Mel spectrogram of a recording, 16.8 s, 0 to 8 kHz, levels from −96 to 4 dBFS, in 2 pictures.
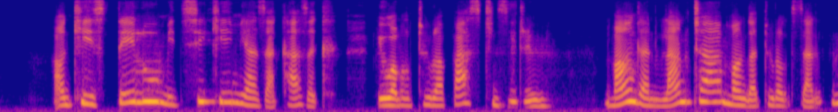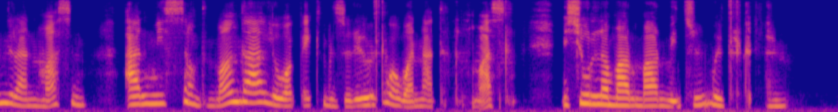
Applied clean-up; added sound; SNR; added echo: neural diffusion model UNIVERSE++.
